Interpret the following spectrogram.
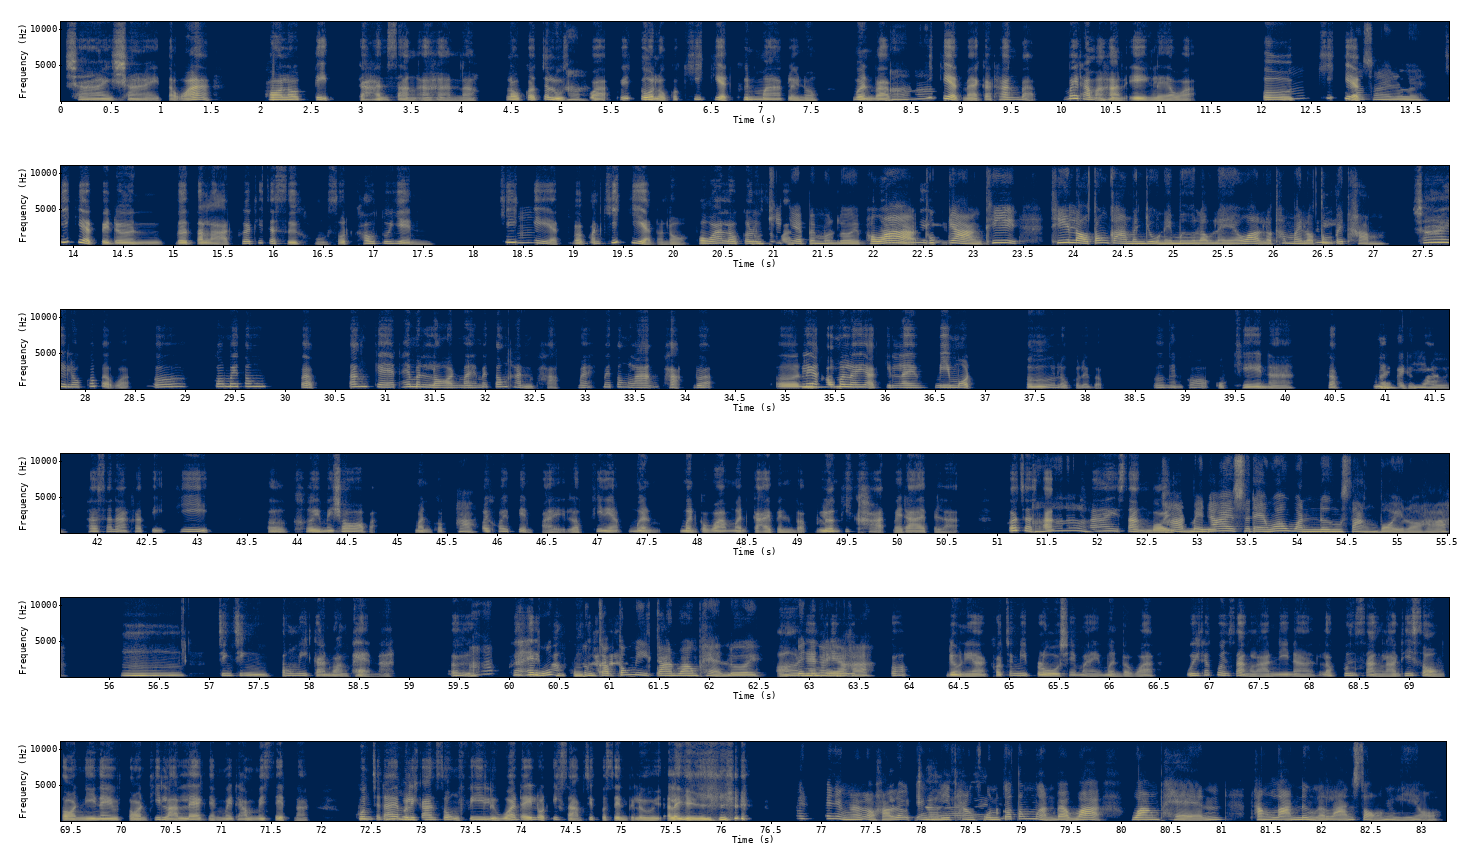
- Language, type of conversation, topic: Thai, podcast, คุณใช้บริการส่งอาหารบ่อยแค่ไหน และมีอะไรที่ชอบหรือไม่ชอบเกี่ยวกับบริการนี้บ้าง?
- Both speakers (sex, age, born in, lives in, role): female, 30-34, Thailand, Thailand, host; female, 40-44, Thailand, Thailand, guest
- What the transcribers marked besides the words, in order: laughing while speaking: "อย่างงี้"; chuckle; other background noise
